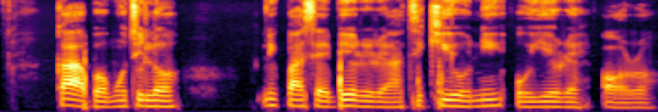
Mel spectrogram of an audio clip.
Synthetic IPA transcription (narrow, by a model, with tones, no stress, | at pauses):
ka˦a˨bɔ˨mo˧ti˧lɔ˧ | nĩ˦k͡pa˧sɛ˨be˨˦˨ɾi˨ɾɛ˨a˨tʰi˧kʰi˦o˧nĩ˦o˨je˧ɾɛ˨ɔ˨ɾɔ˨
